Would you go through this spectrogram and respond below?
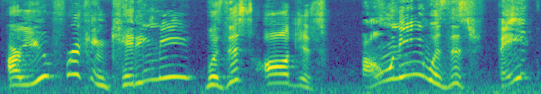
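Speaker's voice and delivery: high-pitched, indignant questions; retold outrage, pitch leaping way up; hurt, angry disbelief. Woman recalling her anger at contacts who left her stranded, hurt and indignant. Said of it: "hurt and anger because I'm like".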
